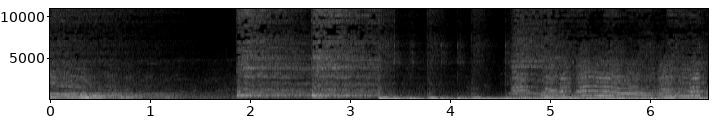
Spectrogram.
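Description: Live band music. A held note slides down in pitch and fades out. Cymbal crashes come about two seconds in, then the drums and bass come in loudly with a steady beat, and a melody line joins near the end.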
